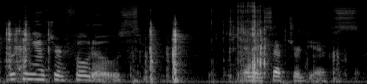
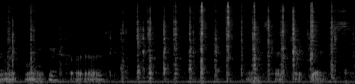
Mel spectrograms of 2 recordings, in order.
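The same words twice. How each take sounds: First: Said in the usual way. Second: Hushed, breathy whisper of the card names. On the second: Real, not acted. Reader channeling to herself, whispering the cards. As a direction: murmur it to yourself, almost no voice.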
